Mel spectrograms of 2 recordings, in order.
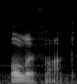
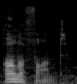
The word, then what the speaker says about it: Oliphant: The word Oliphant, right? Which is itself stress, unstressed, unstressed, right? Oliphant.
